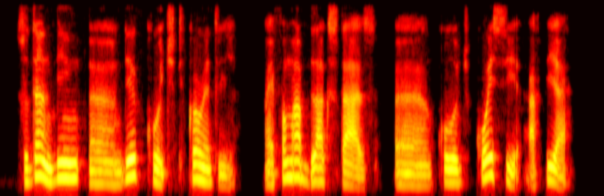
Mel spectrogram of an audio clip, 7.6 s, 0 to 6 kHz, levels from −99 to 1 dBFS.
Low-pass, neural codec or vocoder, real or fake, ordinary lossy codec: 5.4 kHz; codec, 16 kHz, 4 kbps, FunCodec, trained on LibriTTS, 50 frames a second; fake; none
